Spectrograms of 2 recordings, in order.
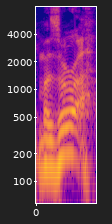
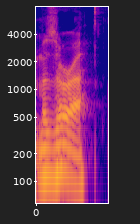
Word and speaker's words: Missouri: Missouri. Missouri. Yes. Is that how you say it? That's how Missourians say it. Missouri. I'm not from Missouri, so we're going to say it Missouri.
